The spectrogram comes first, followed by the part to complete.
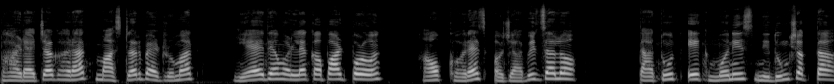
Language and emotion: Goan Konkani, surprised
